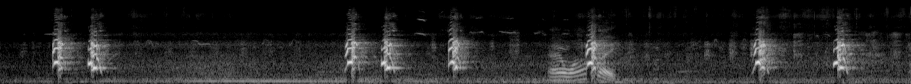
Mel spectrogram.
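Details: Pet Shelties demanding a game of ball, loud and adamant: spaced sharp barks, often doubled, with one drawn-out whining yelp in the middle and a steady low hum in the room.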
